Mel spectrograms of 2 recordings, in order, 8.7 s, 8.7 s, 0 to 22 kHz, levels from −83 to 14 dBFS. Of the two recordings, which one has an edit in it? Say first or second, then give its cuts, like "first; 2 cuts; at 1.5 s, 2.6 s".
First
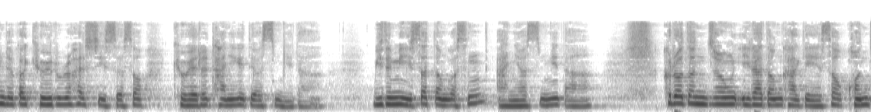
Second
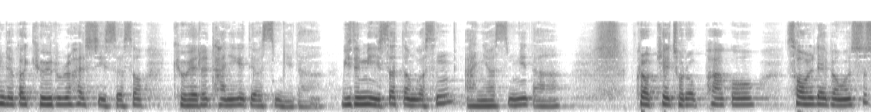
second; 2 cuts; at 3.4 s, 6.3 s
